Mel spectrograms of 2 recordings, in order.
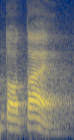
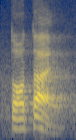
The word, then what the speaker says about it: Tauktae: First, cyclone Totai, though spelling of this TAUKTAE is there, it is pronounced as Totai.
